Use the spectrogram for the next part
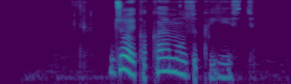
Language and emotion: Russian, sad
